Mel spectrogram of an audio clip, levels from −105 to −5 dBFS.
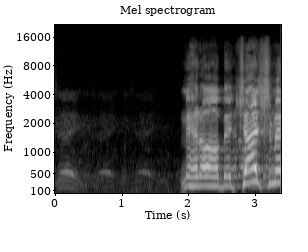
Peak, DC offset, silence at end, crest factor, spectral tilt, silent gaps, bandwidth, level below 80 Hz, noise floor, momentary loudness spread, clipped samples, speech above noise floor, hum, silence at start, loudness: -16 dBFS; under 0.1%; 0 s; 22 dB; -2.5 dB/octave; none; 16 kHz; under -90 dBFS; -80 dBFS; 12 LU; under 0.1%; 45 dB; none; 0.15 s; -35 LUFS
